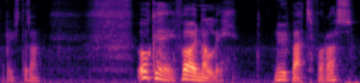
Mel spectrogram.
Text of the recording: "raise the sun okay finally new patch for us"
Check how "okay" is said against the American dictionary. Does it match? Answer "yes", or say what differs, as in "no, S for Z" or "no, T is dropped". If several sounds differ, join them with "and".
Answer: yes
